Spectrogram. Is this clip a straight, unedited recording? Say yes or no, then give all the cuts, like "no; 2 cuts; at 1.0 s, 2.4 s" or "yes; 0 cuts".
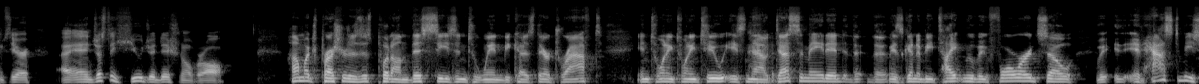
no; 2 cuts; at 8.9 s, 11.0 s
